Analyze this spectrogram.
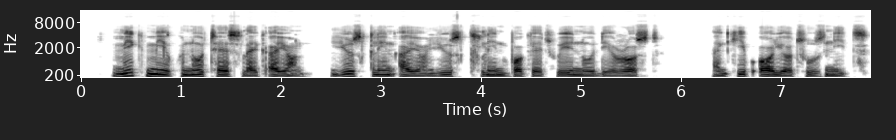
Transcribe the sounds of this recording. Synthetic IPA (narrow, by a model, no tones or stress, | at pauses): mekmilknotʰɛstlaɪkʰajɔ̃n | jusklĩnajɔ̃njuskʰlĩnbɔkʰɛtʰwinodeɹɔst | ãnkʰipɔljɔtʰusnit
